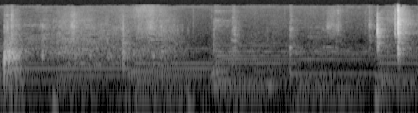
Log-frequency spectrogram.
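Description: Soft background music with sustained notes, with a few brief paper rustles and clicks as a page of a die-cut paper pad is handled.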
